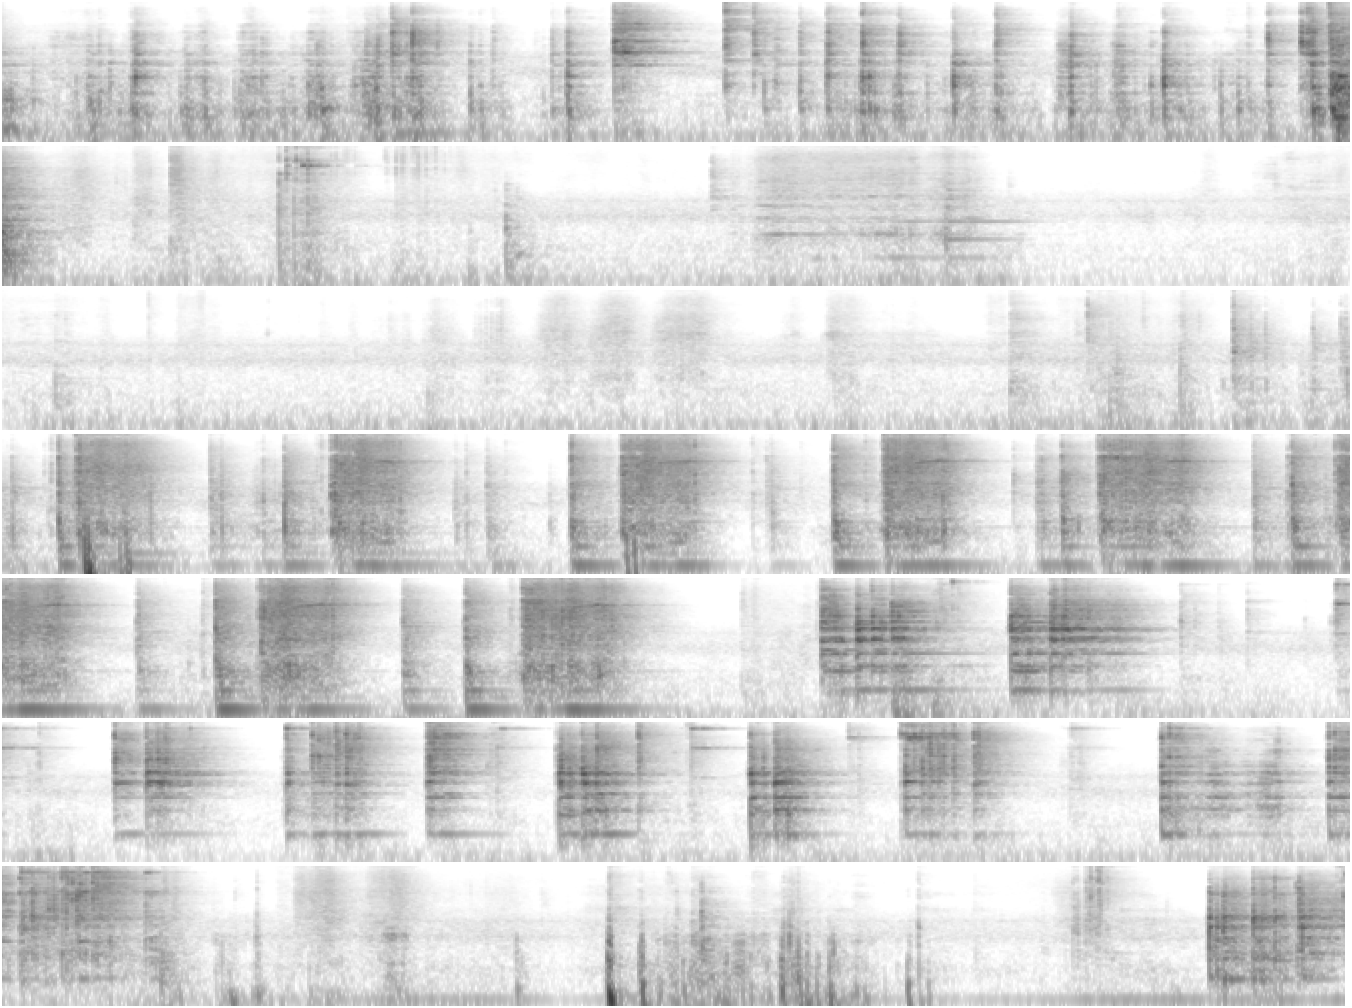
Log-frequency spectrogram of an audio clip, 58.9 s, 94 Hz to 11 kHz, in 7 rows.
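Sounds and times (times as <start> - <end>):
power wrench spinning bolts: 27.2 - 28.0, 29.0 - 29.8, 30.5 - 34.3, 35.1 - 36.0, 36.9 - 37.8.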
